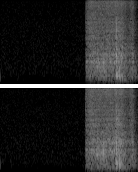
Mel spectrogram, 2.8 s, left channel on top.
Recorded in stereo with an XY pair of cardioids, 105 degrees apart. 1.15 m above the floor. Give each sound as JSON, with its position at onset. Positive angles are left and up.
{"t": 1.7, "sound": "a whoosh", "azimuth_deg": -40, "distance_m": 4.0}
